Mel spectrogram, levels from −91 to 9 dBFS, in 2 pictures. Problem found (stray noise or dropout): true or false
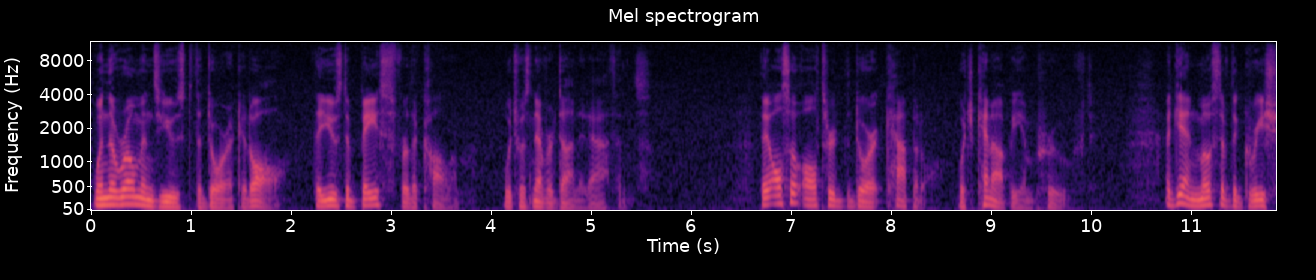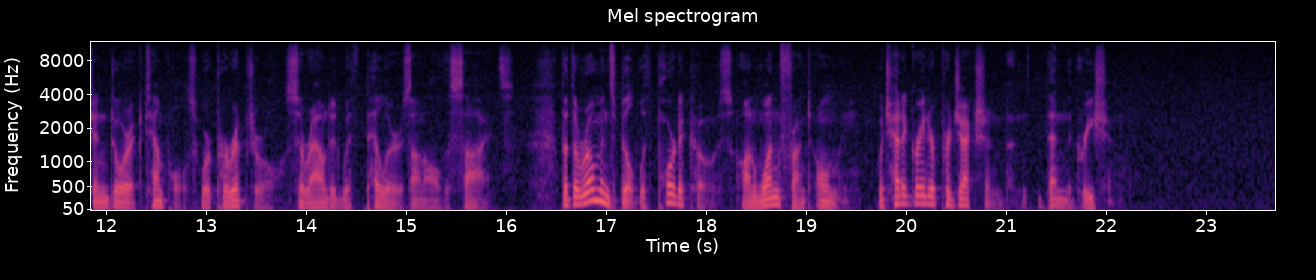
false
